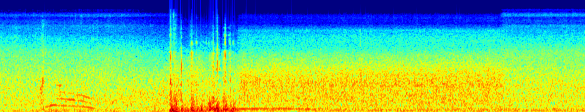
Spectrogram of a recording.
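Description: Water rushes steadily over rocks nearby.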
